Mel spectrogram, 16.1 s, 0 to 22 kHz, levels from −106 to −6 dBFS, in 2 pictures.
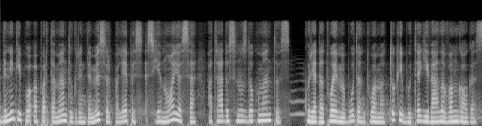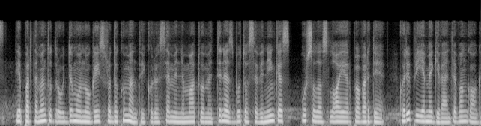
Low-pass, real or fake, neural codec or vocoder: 10.8 kHz; fake; codec, 24 kHz, 0.9 kbps, DualCodec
